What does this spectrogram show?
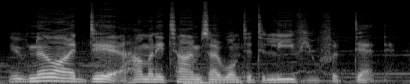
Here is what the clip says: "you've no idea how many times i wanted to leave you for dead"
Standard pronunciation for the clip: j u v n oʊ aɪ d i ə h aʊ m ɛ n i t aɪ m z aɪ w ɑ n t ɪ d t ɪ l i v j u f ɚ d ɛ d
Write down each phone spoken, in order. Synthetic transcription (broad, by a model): j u v n oʊ aɪ d i ə h aʊ m ɛ n i t aɪ m z aɪ w ɑ n t ɪ d t ɪ l i v j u f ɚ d ɛ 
